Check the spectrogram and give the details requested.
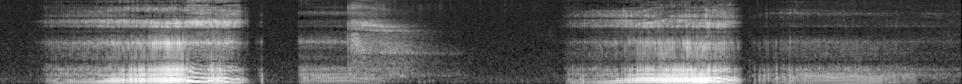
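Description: Loud rattling snores on each in-breath, about two cycles in ten seconds, with quieter out-breaths; ordinary snoring.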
